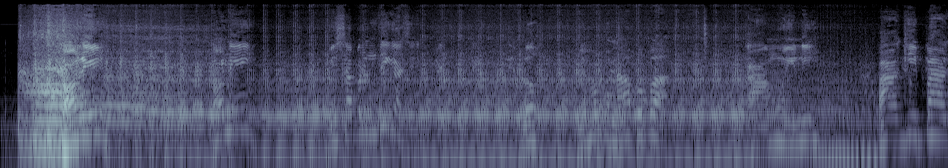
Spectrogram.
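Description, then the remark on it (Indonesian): A motorcycle engine is started and revved noisily by someone learning automotive work: it roars loudly at first, then keeps running in a steady, rumbling drone with small rev surges, while voices talk over it. “sudah menghidupkan motor sambil digas-gas berisik tahu?”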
